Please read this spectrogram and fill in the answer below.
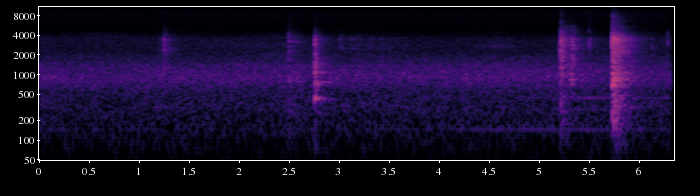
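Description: Arrows striking homemade cardboard archery targets: short sharp thwacks, a faint one about a second in, a clear one near the middle, and two close together near the end, the last the loudest.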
